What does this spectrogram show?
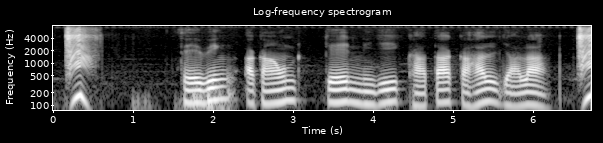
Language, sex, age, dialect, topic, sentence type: Bhojpuri, male, 41-45, Western, banking, statement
